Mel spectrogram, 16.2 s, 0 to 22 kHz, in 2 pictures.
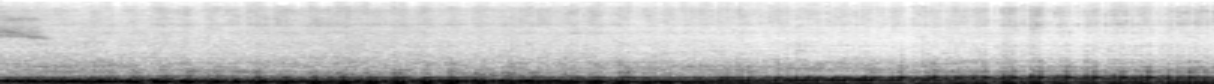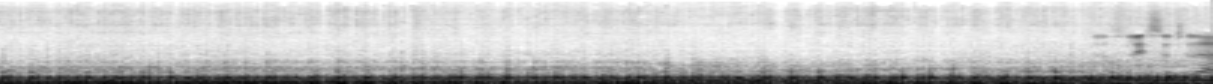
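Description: A Nissan R34 GTR fitted with a new trigger kit idles with a deep, steady, loud rumble that shifts slightly in pitch, with people talking over it.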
